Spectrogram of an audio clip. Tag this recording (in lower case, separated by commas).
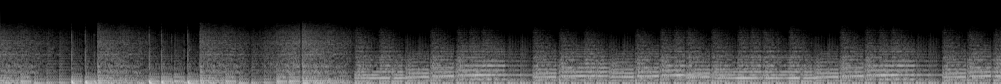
music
